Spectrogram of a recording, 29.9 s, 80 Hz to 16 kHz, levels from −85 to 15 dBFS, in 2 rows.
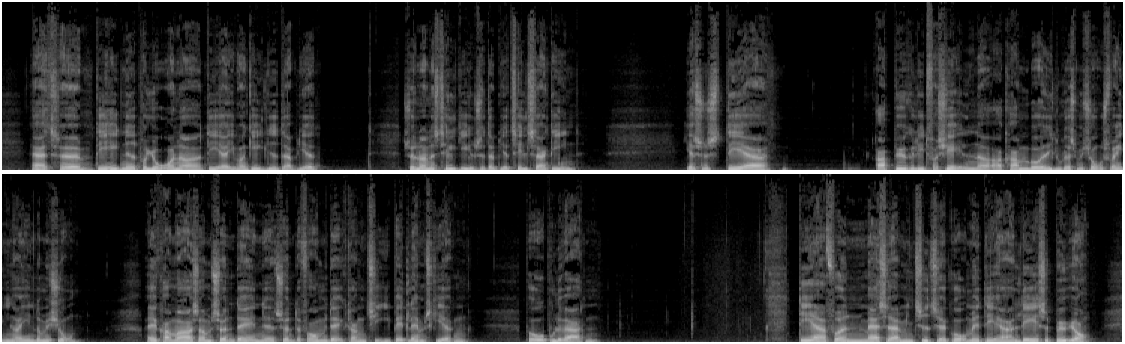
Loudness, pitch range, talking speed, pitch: -20 LUFS, 110-130 Hz, 140 wpm, 120 Hz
